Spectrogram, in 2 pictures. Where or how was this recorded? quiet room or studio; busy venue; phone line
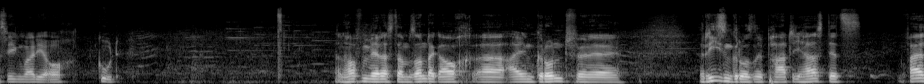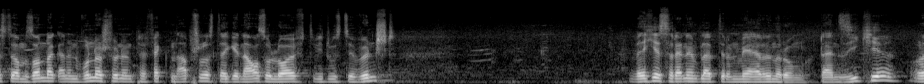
busy venue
